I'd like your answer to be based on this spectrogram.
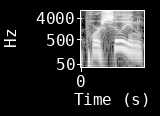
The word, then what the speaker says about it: Porcellian: Whereas the Porcellian Club with the soft C,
